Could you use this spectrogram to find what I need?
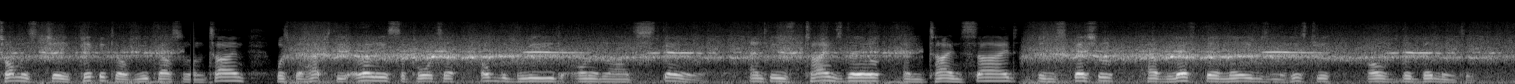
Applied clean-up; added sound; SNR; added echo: none; Wind; 4 dB; none.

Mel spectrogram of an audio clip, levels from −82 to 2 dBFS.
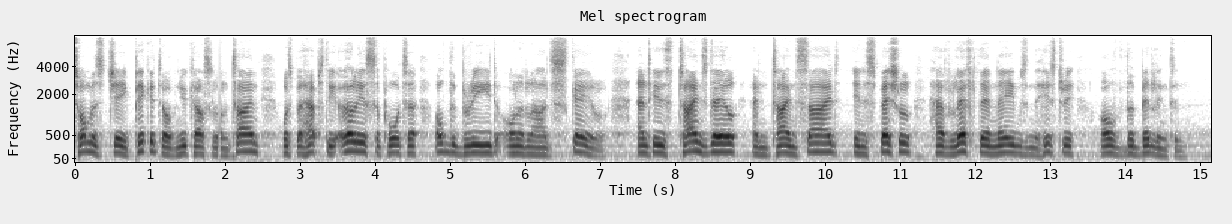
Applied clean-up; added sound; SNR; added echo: none; none; none; none.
